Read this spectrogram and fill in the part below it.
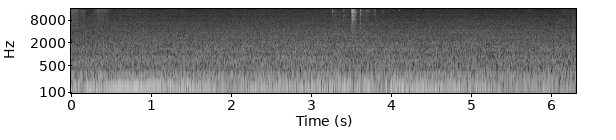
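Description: Manual car pulling away in first gear, with a steady, close low engine drone and rumble from inside the cabin and no talk over it.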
